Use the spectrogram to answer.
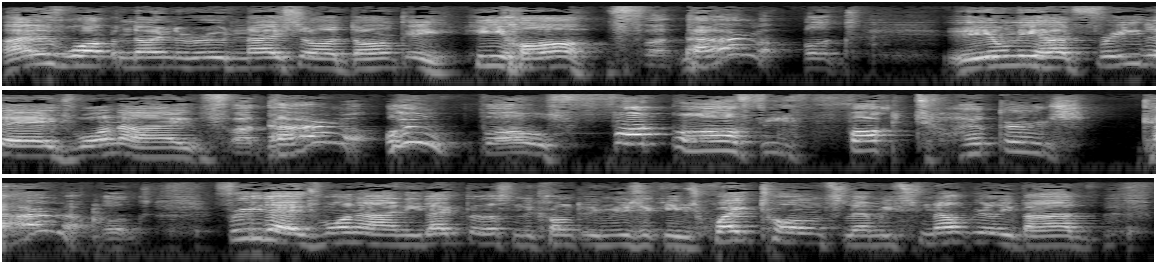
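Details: Adult man with Tourette syndrome whose involuntary vocal tics, including vulgar words, interrupt his reading of a children's book aloud; Tourette syndrome vocal tics.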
